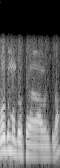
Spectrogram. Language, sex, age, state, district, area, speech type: Tamil, male, 18-30, Tamil Nadu, Tenkasi, urban, conversation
